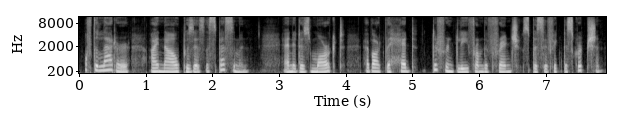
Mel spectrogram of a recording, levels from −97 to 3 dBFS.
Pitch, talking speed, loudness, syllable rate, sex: 200 Hz, 160 wpm, -19 LUFS, 5.3 syllables/s, female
